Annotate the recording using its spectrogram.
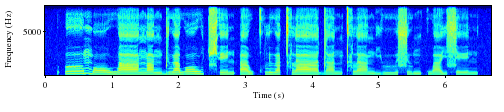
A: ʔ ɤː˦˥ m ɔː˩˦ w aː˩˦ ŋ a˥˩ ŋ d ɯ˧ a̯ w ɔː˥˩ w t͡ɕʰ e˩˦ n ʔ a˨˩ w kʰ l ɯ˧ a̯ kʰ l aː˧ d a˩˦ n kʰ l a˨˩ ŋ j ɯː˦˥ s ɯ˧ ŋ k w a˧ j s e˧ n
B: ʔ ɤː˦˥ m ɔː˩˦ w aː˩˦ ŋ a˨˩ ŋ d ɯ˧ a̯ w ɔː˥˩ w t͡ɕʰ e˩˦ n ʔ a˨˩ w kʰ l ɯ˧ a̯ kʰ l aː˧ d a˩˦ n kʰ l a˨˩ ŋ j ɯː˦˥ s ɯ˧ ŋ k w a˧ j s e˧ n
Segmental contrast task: B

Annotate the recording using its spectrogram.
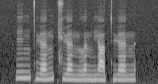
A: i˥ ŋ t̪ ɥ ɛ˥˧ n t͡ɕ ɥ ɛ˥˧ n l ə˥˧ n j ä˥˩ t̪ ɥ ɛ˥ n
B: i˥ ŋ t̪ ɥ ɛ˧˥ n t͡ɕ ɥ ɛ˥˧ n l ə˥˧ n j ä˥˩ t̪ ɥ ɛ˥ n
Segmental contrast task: B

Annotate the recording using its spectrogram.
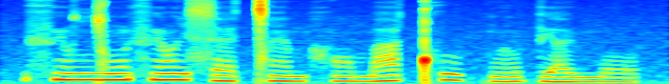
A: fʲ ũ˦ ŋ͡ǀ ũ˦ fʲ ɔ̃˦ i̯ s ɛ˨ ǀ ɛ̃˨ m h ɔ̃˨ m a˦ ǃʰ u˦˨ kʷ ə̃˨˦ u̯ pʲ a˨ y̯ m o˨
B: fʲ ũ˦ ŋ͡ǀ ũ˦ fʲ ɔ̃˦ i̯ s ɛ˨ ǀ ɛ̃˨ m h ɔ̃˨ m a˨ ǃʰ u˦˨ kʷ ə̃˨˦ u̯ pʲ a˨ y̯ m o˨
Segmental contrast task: A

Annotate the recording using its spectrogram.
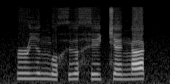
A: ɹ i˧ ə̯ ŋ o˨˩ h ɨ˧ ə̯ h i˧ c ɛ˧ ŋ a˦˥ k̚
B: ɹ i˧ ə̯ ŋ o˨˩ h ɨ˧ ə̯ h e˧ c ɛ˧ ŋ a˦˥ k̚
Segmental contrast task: B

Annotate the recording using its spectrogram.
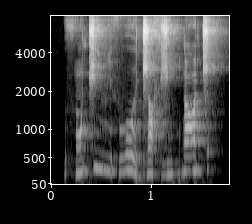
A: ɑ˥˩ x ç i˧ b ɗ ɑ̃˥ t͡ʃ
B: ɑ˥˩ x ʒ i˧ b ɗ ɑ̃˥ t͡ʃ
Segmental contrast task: B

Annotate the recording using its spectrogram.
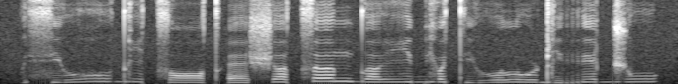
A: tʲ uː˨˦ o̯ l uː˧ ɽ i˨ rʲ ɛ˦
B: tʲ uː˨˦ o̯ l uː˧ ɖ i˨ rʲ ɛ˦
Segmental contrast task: B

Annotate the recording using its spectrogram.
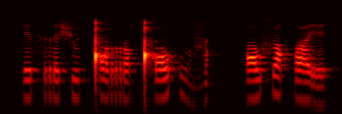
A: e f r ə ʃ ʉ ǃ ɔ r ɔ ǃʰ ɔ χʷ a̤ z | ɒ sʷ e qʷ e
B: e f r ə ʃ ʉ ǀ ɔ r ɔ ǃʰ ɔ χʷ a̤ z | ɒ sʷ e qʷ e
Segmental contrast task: A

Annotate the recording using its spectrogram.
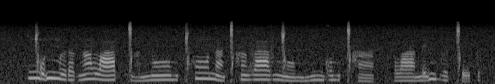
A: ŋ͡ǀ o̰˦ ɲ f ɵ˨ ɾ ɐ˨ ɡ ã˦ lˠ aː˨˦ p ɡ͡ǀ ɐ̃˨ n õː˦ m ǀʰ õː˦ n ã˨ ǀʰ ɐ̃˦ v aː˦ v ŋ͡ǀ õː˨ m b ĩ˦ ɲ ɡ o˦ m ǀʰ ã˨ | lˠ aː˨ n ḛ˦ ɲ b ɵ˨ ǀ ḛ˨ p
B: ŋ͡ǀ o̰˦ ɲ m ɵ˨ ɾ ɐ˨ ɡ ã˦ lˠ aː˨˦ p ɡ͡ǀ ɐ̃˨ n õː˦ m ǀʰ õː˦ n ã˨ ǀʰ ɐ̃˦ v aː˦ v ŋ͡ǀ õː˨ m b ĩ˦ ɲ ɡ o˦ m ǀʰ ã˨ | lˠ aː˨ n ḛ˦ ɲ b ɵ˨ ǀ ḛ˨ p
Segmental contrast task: B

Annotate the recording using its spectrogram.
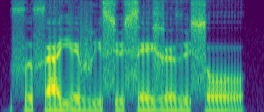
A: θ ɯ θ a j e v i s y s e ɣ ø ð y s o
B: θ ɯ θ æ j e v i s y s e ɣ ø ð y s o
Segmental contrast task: B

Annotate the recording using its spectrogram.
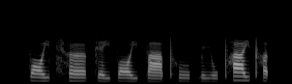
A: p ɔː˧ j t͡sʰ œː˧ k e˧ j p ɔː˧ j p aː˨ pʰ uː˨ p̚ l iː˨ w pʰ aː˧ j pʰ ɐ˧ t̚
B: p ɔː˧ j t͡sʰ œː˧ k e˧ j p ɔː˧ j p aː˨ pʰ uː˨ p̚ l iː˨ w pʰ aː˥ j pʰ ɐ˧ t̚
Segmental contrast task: B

